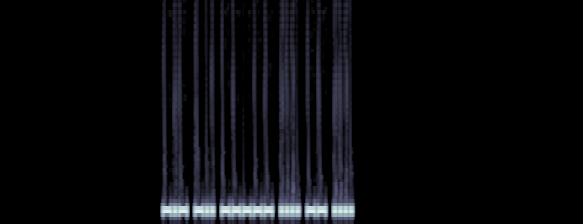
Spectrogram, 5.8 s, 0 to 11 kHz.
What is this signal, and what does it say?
Morse code, heard as a keyed tone, about 46 wpm, 700 Hz. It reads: KD0HMH
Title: USA Call Signs - 6 Characters - Repeated 2x - 45wpm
